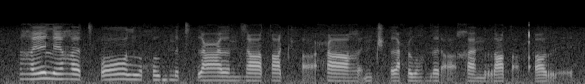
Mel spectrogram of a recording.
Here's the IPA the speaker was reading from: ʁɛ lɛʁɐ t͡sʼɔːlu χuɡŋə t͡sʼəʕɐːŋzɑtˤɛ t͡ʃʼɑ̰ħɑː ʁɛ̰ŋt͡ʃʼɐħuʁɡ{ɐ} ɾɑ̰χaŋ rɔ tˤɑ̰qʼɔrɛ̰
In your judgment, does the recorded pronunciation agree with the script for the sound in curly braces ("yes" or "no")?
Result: yes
